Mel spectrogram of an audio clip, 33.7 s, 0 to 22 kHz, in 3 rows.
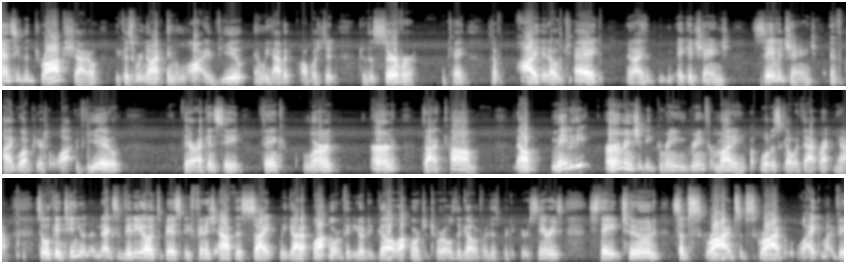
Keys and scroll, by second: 10.1 super+s.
